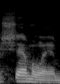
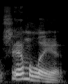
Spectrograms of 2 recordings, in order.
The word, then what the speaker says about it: Shyamalan: Night Shyamalan movies. That's what we need. It's only been like 5. You got to say his name right first. But it's not Shyamalan. It's Shyamalan. What is it?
